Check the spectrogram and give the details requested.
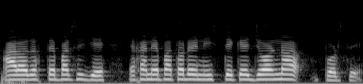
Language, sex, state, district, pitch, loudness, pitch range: Bengali, female, Assam, Hailakandi, 225 Hz, -16 LUFS, 210-230 Hz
